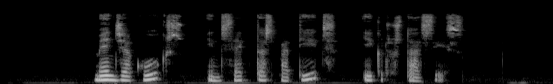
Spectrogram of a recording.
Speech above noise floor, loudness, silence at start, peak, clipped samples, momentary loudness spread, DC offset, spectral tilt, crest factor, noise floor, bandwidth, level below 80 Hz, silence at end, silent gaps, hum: 38 dB; -26 LUFS; 0.95 s; -6 dBFS; under 0.1%; 10 LU; under 0.1%; -4 dB/octave; 22 dB; -63 dBFS; 11.5 kHz; -60 dBFS; 0.9 s; none; none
